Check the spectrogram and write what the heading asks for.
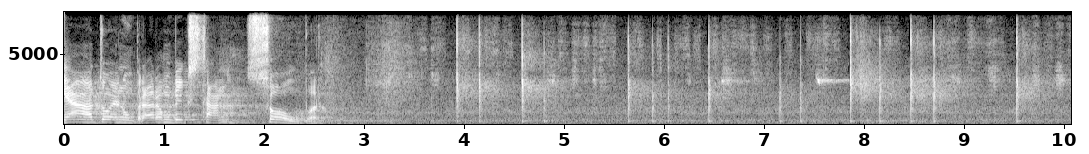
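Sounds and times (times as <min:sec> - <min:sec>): chalk tapping and scraping on blackboard: 0:03.1 - 0:10.0
chalk squeak: 0:03.2 - 0:10.0.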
